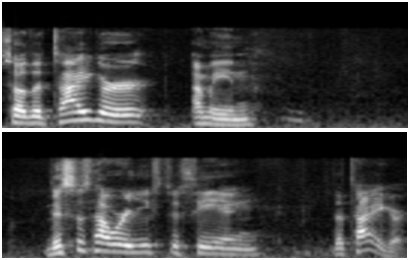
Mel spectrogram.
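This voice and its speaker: Lively intonation broken by long, frequent pauses, with audible room echo. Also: man, high pitch for a man. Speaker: professor. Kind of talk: lecture. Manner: conversational with fillers and repetitions.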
